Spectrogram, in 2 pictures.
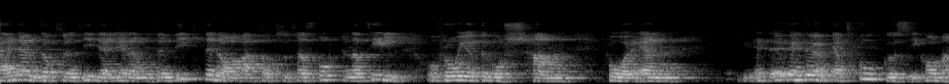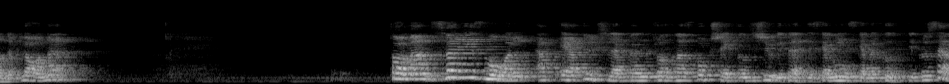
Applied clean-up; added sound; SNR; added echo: none; none; none; reverberation time 2.2 s.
